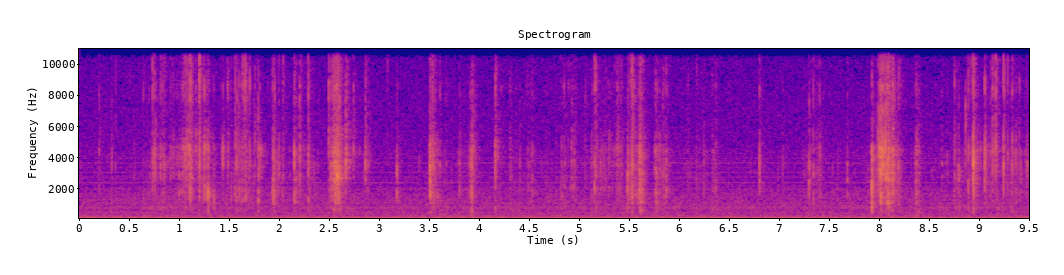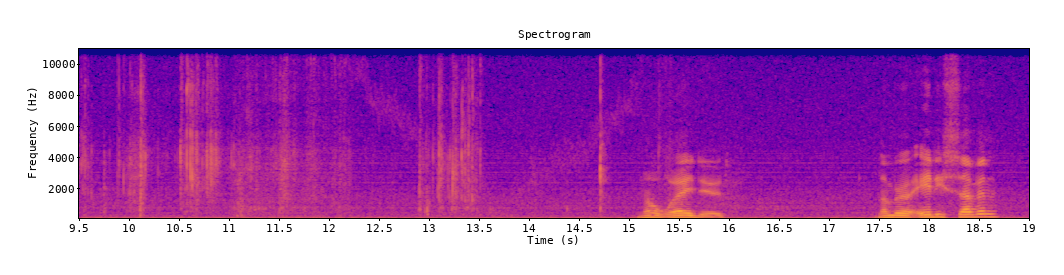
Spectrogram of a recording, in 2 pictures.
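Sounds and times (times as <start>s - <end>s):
low electrical hum: 0.0s - 19.0s
packaging crinkling and tearing: 0.1s - 13.6s.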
